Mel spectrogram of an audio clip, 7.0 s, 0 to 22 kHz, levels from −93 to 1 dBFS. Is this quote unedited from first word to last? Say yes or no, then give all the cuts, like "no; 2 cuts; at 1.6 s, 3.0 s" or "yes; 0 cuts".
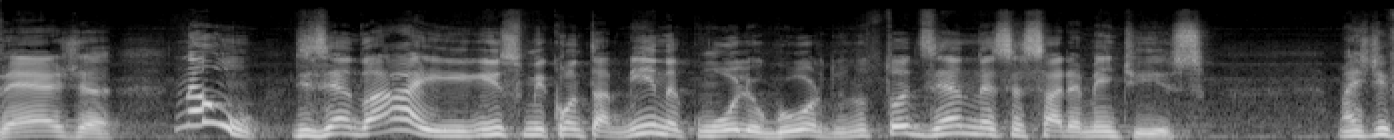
yes; 0 cuts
